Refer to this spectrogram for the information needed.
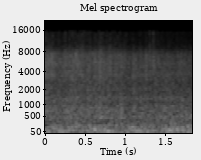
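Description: Heavy rain pounds steadily on a car, heard from inside the car while driving: a dense, unbroken hiss with a low rumbling drum underneath, holding an even loudness throughout with no voices.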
